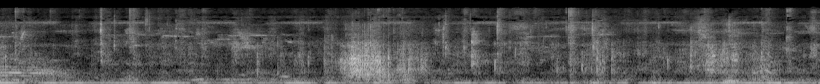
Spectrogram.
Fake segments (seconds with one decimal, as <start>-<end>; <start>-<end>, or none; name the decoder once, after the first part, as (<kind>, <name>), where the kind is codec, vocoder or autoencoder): none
